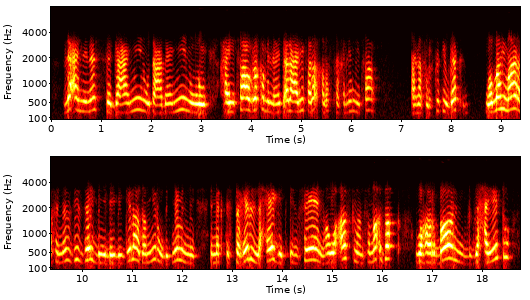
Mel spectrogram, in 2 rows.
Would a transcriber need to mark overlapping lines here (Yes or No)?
No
